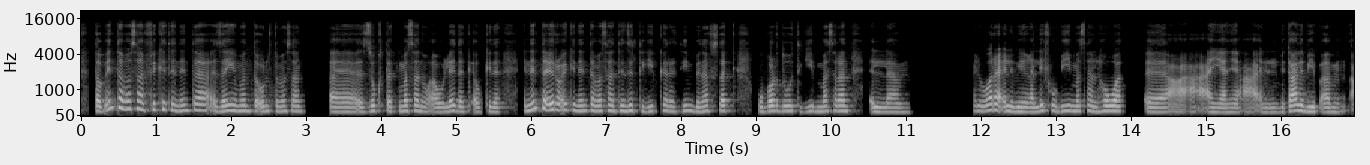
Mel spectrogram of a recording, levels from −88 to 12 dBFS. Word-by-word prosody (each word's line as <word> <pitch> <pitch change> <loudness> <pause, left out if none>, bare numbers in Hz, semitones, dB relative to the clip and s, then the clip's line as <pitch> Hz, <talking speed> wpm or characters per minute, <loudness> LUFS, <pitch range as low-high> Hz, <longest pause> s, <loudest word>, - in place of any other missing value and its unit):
طَب 195 +1 +3
أنت 330 +5 +2
مثلًا 285 -2 +3
فكرة 255 0 -2
إن 200 - -1
أنت 220 +1 0
زي 195 +3 +2
ما 205 0 +2
أنت 200 -1 -1
قُلت 195 +1 -1
مثلًا 195 0 -2 0.3
آآ، 175 -1 0
زوجتك 190 +1 -2
مثلًا 200 -1 +2
وأولادك 180 +3 -1
أو 170 - -3
كده، 175 -1 -3 0.3
إن 205 - +2
أنت 305 +5 0
إيه 250 -3 +8
رأيك 245 -1 0
إن 215 - +1
أنت 210 +2 +1
مثلًا 205 +1 +1
تنزِل 205 +1 +1
تجيب 195 -2 -5
كَراتين 205 0 -2
بنفسك 200 +2 -1 0.3
وبرضه 200 +2 +2
تجيب 195 0 -6
مثلًا 200 +2 +1 0.3
ال 170 -2 -1 0.9
الورق 210 +4 +3
اللي 190 0 +2
بيغلِّفوا 180 +5 +1
بيه 200 +2 0
مثلًا 200 -2 0
هو 200 0 +5 0.3
آآ 170 0 +1
ع 85 - -2
يعني 165 -1 -1
ع 155 - -4
البتاع 165 +5 +1
اللي 215 -1 +5
بيبقى 180 -2 -1
200 Hz, 160 wpm, -24 LUFS, 180-210 Hz, 0.9 s, إيه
